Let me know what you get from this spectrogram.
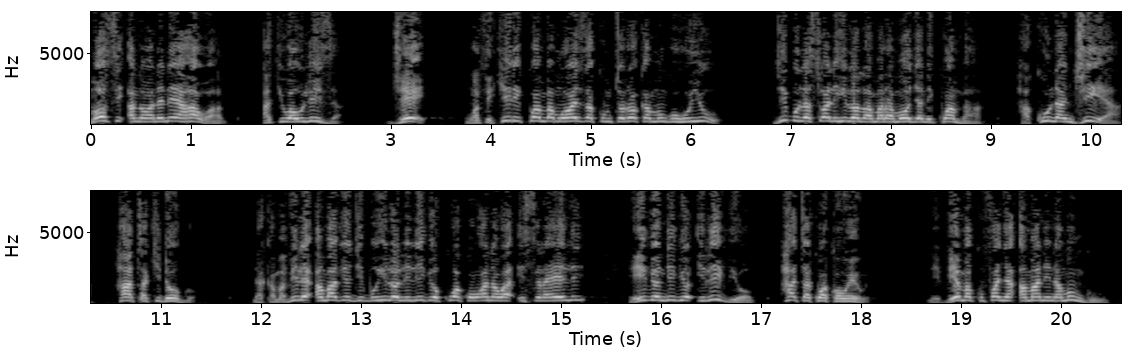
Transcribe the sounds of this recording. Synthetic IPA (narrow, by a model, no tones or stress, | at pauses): mɔsiʔanawanɛnɛahawa̰ | akiwauliza̰ | ʄɛ | mwafikiɾikwambamwawɛzakum̩tɔɾɔkamuŋɡuhuju | ʄiɓulaswalihilɔlamaɾamɔʄanikwamba̰ | ha̰kunand͡ʒia̰ | hatakiɗɔɠɔ | na̰kamavilɛʔambavjɔʄiɓuhilɔlilivjɔkuwakwawanawaʔisɾaɛli | hivjɔndivjɔʔilivjɔ | hatakwakɔwɛwɛ̰ | nḭvjɛmakufaɲaʔamaninamuŋɡṵ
